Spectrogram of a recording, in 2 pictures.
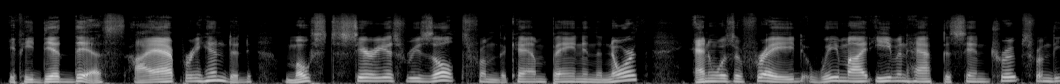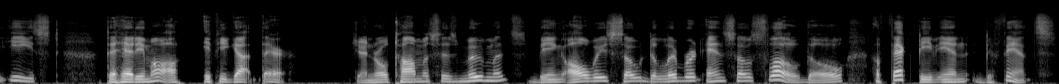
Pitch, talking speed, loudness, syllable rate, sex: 135 Hz, 140 wpm, -22 LUFS, 4.0 syllables/s, male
